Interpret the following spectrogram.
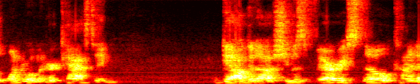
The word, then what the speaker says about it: Gal Gadot: No, on Jimmy Kimmel, she pronounced it herself, and she says more emphasis on the T.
